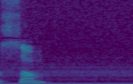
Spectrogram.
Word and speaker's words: sommes: Nous sommes, you drop the S again.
